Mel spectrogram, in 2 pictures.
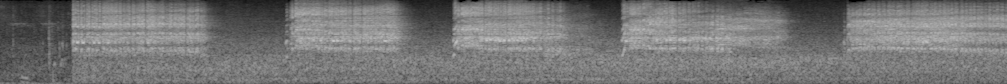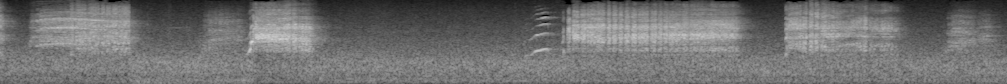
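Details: Baby raccoons, young animals being hand-raised, give loud, harsh, hissing bursts about a second long, repeated roughly every one to two seconds with short silent gaps, all high and breathy, with no other clear sounds.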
